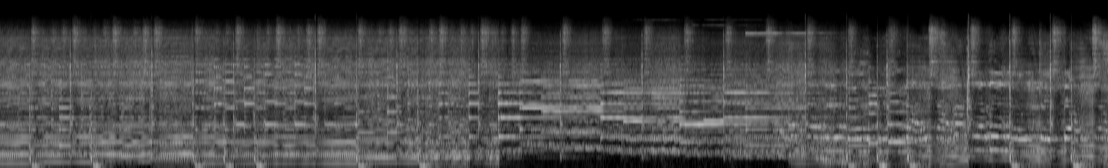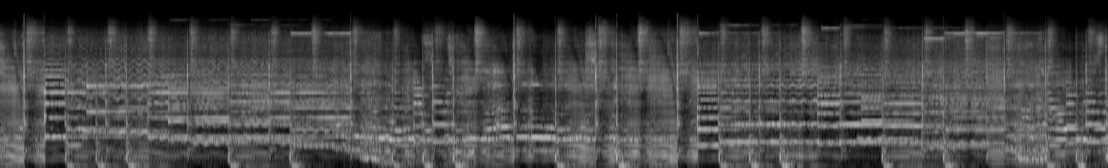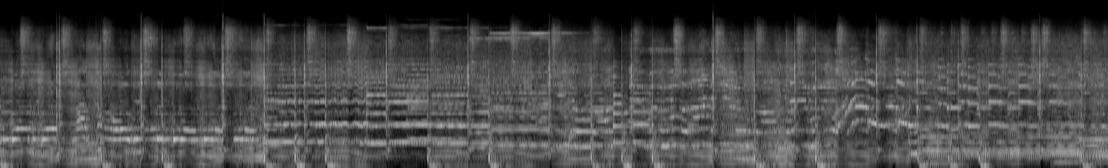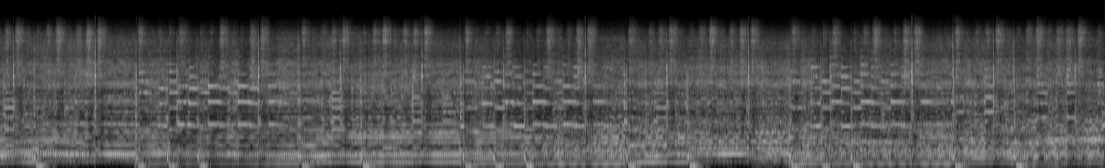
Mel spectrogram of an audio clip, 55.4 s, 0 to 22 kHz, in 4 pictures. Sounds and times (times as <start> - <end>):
Music: 0.0 - 55.3.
